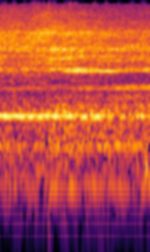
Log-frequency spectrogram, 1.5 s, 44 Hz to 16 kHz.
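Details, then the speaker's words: Old CNC router revived after two years stored, just powered up: steady fan whoosh with constant high electronic tone near 1 kHz, no rattles; power supplies, spindle VFD and three stepper motors running normally. "asking me to home all AIS before I press that I'll move the camera so you can see but uh that power supply is running that power supply is running the uh vfd for the spindle's running the three step OTS are running"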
